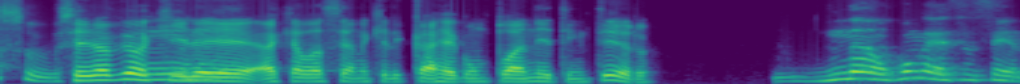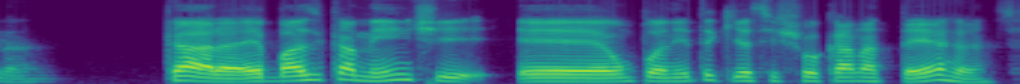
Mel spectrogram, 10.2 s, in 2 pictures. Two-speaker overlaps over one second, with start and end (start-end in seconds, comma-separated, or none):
none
